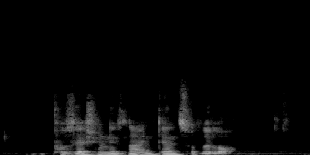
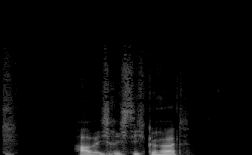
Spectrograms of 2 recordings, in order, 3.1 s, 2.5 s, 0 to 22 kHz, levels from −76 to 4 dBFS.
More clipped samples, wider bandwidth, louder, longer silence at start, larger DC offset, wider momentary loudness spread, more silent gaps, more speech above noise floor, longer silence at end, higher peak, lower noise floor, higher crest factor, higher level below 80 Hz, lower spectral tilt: neither; second, 10 kHz vs 15.5 kHz; about the same, -28 LUFS vs -28 LUFS; first, 0.4 s vs 0.05 s; neither; about the same, 9 LU vs 8 LU; second, none vs 0.53-0.64 s; second, 32 dB vs 51 dB; about the same, 0.75 s vs 0.7 s; second, -14 dBFS vs -6 dBFS; second, -59 dBFS vs -78 dBFS; second, 16 dB vs 24 dB; second, -66 dBFS vs -60 dBFS; about the same, -6 dB/octave vs -6 dB/octave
